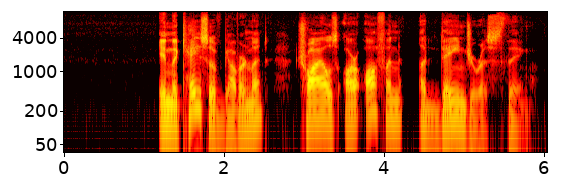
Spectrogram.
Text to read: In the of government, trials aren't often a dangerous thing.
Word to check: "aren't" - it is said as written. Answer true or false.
false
